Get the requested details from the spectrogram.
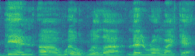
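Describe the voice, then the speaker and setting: A man speaks in a fairly high voice, with audible echo from the room. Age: 70s. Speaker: nutritionist show host. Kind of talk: health talk show discussion. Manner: halting, many fillers.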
